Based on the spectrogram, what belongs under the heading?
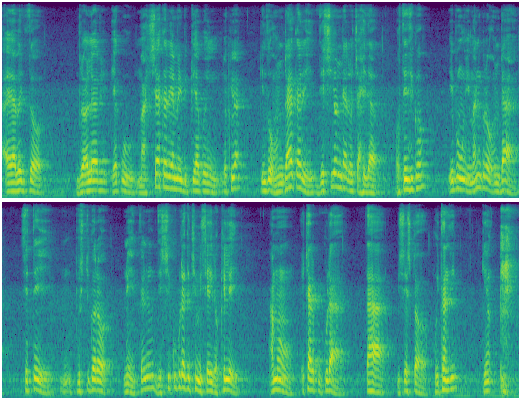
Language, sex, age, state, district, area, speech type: Odia, male, 60+, Odisha, Nayagarh, rural, spontaneous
